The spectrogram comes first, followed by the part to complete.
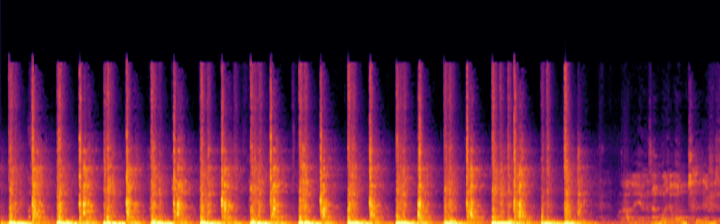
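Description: A group of nanta barrel drums played with sticks in a variation of the Korean train rhythm (gichajangdan): a fast, dense run of stick strokes with a heavier beat about every three-quarters of a second. The playing stops about nine seconds in, leaving quiet talk and chuckling.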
